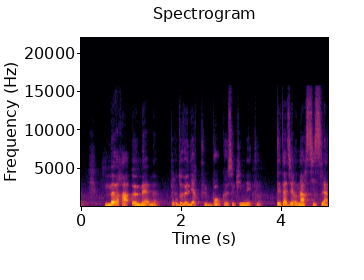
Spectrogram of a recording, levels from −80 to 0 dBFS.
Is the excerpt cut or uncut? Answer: cut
